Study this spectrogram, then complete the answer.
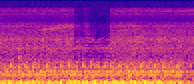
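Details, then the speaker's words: Sharp single-tub washing machine after gearbox bearing replacement, in wash test: steady smooth motor hum, pulsator turning back and forth normally without grinding; no more noise. "Kemudian dites juga untuk mencuci ini kelihatan pulsatornya bisa berputar bolak-balik"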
